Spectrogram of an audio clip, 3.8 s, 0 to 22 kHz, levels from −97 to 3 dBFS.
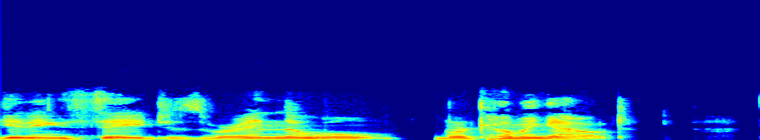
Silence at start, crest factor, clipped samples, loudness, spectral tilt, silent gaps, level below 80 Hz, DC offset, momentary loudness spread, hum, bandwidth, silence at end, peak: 0 s; 16 dB; under 0.1%; -19 LUFS; -5 dB/octave; 2.08-2.17 s; -74 dBFS; under 0.1%; 11 LU; none; 8 kHz; 0.7 s; -4 dBFS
